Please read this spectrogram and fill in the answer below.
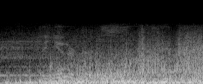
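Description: Wind buffeting the microphone of a camera riding along on a moving electric unicycle: a loud, steady, low rumble with no distinct strokes.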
